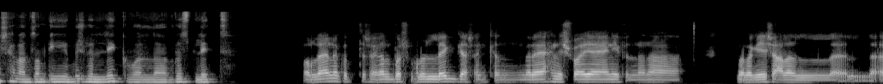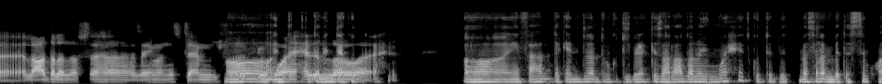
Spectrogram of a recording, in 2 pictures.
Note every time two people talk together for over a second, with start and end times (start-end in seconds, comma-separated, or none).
11.1-12.5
